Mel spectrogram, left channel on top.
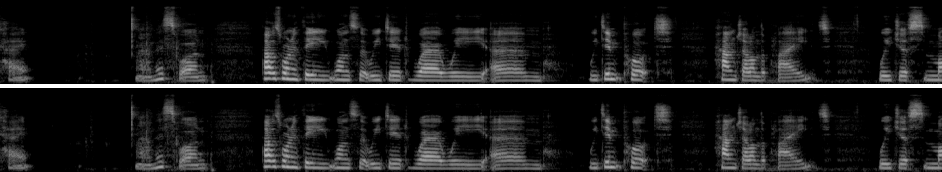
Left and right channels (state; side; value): normal; both; correlation 0.31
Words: and this one, that was one of the ones that we did where we didn't put hand gel on the plate. We just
